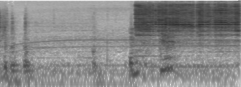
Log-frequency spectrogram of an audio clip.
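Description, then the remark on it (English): A printer prints out an email: mechanical whirring and clicking of a page feeding starts softly and then turns loud and grinding partway through, with no voices. “It's an email, so I'll just print it out.”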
